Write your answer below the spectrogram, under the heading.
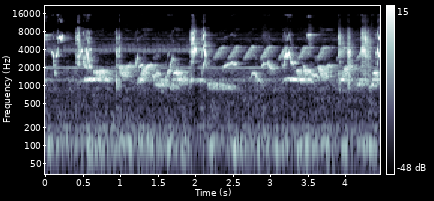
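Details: Budgerigars chattering back and forth, including a quick series of repeated rising chirps in the middle, set among warbled notes and sharp high tweets, over a faint low hum.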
